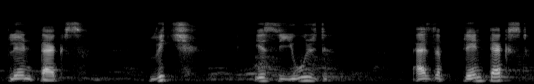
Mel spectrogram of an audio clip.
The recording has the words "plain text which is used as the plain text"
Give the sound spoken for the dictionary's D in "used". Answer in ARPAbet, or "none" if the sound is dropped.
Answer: D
